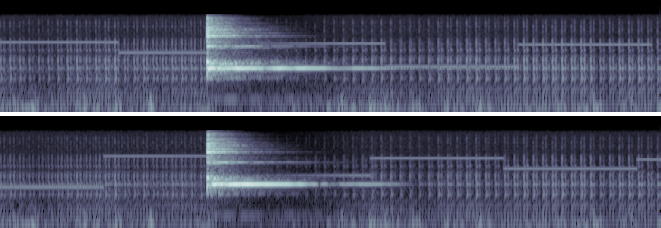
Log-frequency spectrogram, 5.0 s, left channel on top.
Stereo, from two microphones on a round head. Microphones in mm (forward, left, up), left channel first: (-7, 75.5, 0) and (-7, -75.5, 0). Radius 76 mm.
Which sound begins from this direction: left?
A bell, at 1.6 s.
